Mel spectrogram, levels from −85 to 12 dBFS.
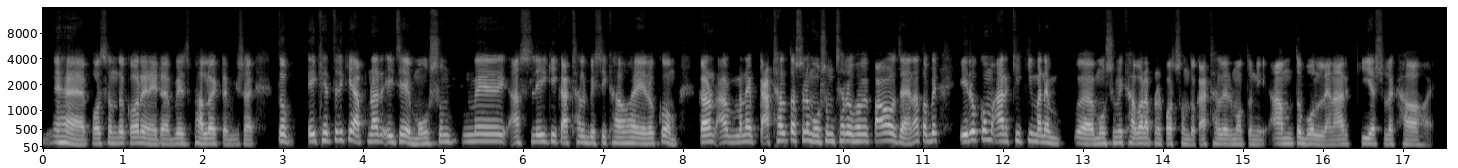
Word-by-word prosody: অ্যা 160 - +1
হ্যাঁ, 125 -5 +5
পছন্দ 135 +2 -2 0.2
করেন 145 -1 +3
এটা 125 - 0
বেশ 130 -1 0
ভালো 130 -1 +3
একটা 130 - -5
বিষয়। 120 -2 -4 0.3
তোপ 190 -2 +3 0.3
এই 190 - +4
ক্ষেত্রে 210 +1 0
কি - - 0
আপনার 185 0 +1
এই 165 - +2
যে 180 - +3 0.2
মৌসুম 140 +6 -3 0.4
মে 190 - +2 0.5
আসলেই 180 +3 -1
কি 185 - +1
কাঁঠাল 150 +3 0
বেশি 145 +1 -4
খাওয়া 145 -1 +1
হয় 145 -1 +3
এরকম? 135 +4 0 0.4
কারণ 175 +2 +7
আ - - +2 0.2
মানে 175 +2 +2 0.2
কাঁঠাল 200 0 +3
তো - - 0
আসলে 215 0 0
মৌসুম 175 +3 0
ছাড়া 195 -1 +2
ওভাবে 190 0 +1
পাওয়াও 200 +1 +5
যায় 130 - +4
না। 190 - +1
তবে 195 +1 +1 0.4
এরকম 370 - +4
আর 190 - +6
কি, 205 - -5
কি - - -5
মানে 165 -1 +4 0.4
অ্যা 135 -2 +4
মৌসুমি 145 +3 -2
খাবার 140 +1 +3
আপনার 135 -1 -6
পছন্দ 130 -1 -3
কাঁঠালের 125 -2 -1
মতনই? 115 -1 -7 0.2
আম 130 0 +1
তো - - +2
বললেন 115 -3 -1
আর 120 - 0 0.2
কি 135 - -7
আসলে 125 -1 -5
খাওয়া 115 -2 0
হয়? 95 - -15
145 Hz, 200 wpm, -24 LUFS, 130-185 Hz, 0.5 s, কারণ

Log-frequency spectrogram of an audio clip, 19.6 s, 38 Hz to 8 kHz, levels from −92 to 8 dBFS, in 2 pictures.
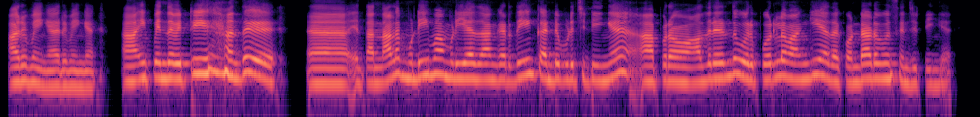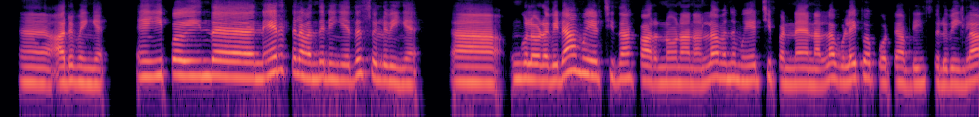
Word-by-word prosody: அருமைங்க 185 -4 0
அருமைங்க. 155 -1 -3 0.3
ஆ - - +2 0.2
இப்ப 225 +1 -9
இந்த 225 0 +4
வெற்றி 220 +5 +2 0.3
வந்து 250 +5 +3 0.8
அ - - +2 0.3
தன்னால 190 +8 +1
முடியுமா 255 +4 +1
முடியாதாங்கிறதையும் 220 +2 0
கண்டுபிடிச்சுட்டீங்க. 210 -1 -2 0.4
அப்புறம் 195 -1 0
அதிலேருந்து 225 +6 +1
ஒரு 215 - +2
பொருள 220 +4 0
வாங்கி 220 +4 -2
அத 200 -3 0
கொண்டாடவும் 220 +4 +1
செஞ்சுட்டீங்க. 175 -2 -8 0.7
அ - - -1 0.3
அருமைங்க. 190 -3 -2 0.6
இப்ப 265 +1 -3 0.3
இந்த 255 0 +2 0.5
நேரத்தில 290 +1 +1
வந்து 225 +1 -2
நீங்க 215 -1 -4
எத 265 +6 -1
சொல்லுவீங்க? 195 -5 -2 0.5
அ - - +2 0.5
உங்களோட 215 -2 +2
விடா 255 +8 +4
முயற்சி 245 -2 -1
தான் 225 0 -2
காரணம். 185 -2 -2
நான் 180 -1 -2
நல்லா 195 +6 -1
வந்து 220 0 -3
முயற்சி 205 +3 -5
பண்ணேன். 180 -1 -1
நல்லா 210 +6 -2
உழைப்ப 220 +4 -2
போட்டேன். 185 0 -5
அப்படின்னு 180 +2 -8
சொல்லுவீங்களா? 175 +2 -2
210 Hz, 140 wpm, -22 LUFS, 185-225 Hz, 0.8 s, இந்த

